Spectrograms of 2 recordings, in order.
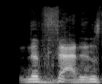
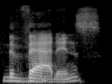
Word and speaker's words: Nevada: Nevadans. The way you said that, it was like you don't like them. – No. No. Nevadans. Yeah, Nevadans.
